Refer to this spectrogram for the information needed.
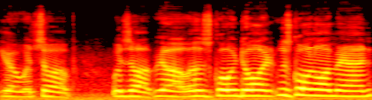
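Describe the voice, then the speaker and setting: Using a put-on character voice, a man speaks in a high pitch at a fairly slow pace. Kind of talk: casual gamer slang.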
